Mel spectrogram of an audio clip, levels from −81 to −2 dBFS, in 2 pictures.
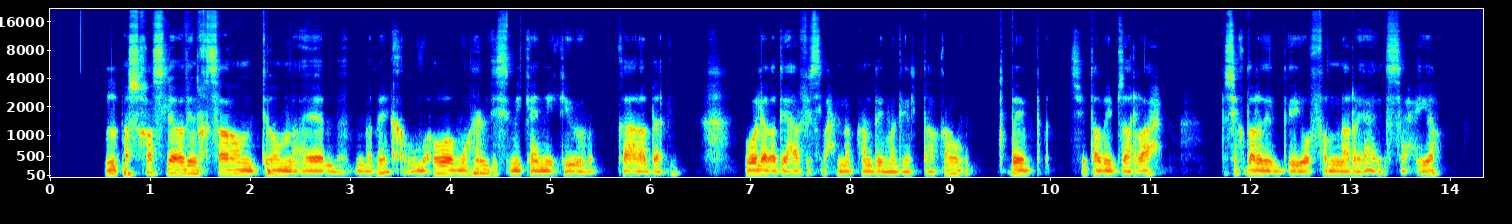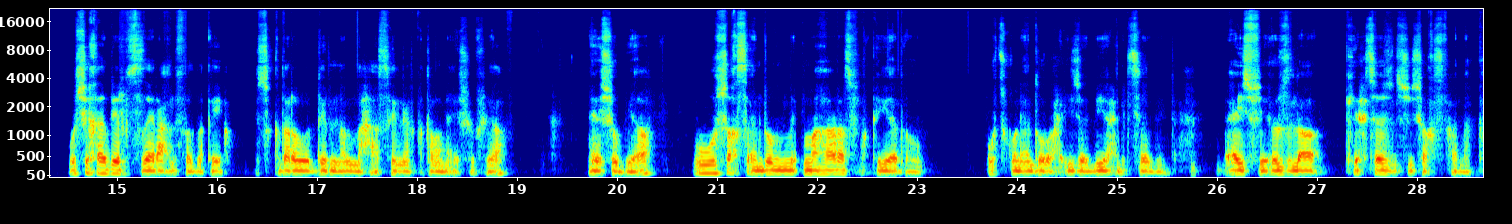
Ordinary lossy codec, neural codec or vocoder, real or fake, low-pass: none; none; real; none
